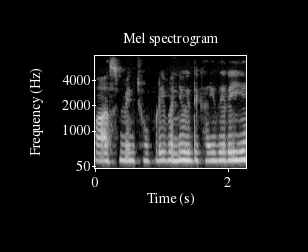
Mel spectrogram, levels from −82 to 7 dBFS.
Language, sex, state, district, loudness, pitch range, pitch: Hindi, female, Goa, North and South Goa, -16 LUFS, 210-215 Hz, 215 Hz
